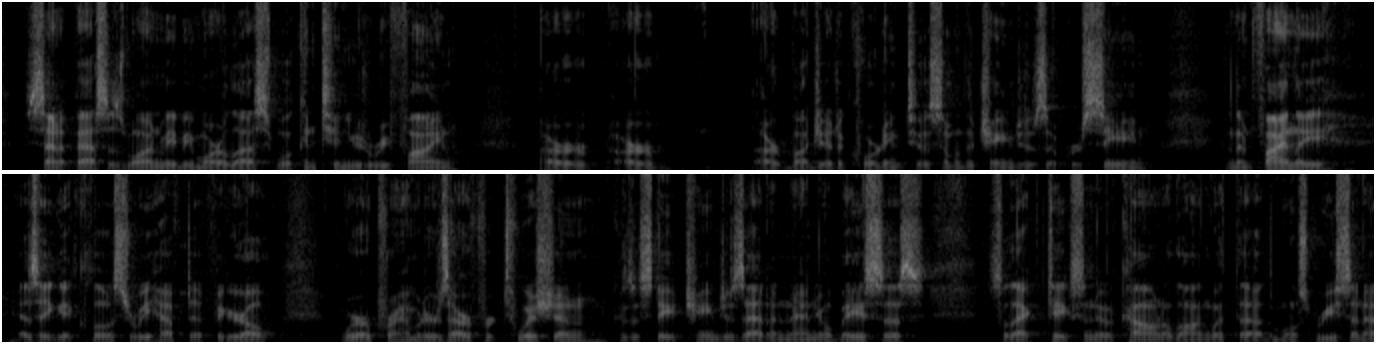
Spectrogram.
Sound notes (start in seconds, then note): none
